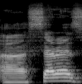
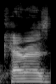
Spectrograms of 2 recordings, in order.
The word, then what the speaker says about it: Ceres: I think it's the only one that's big enough in the Martian asteroid belt, known as Ceres or Keres, depending on how you prefer to pronounce it.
